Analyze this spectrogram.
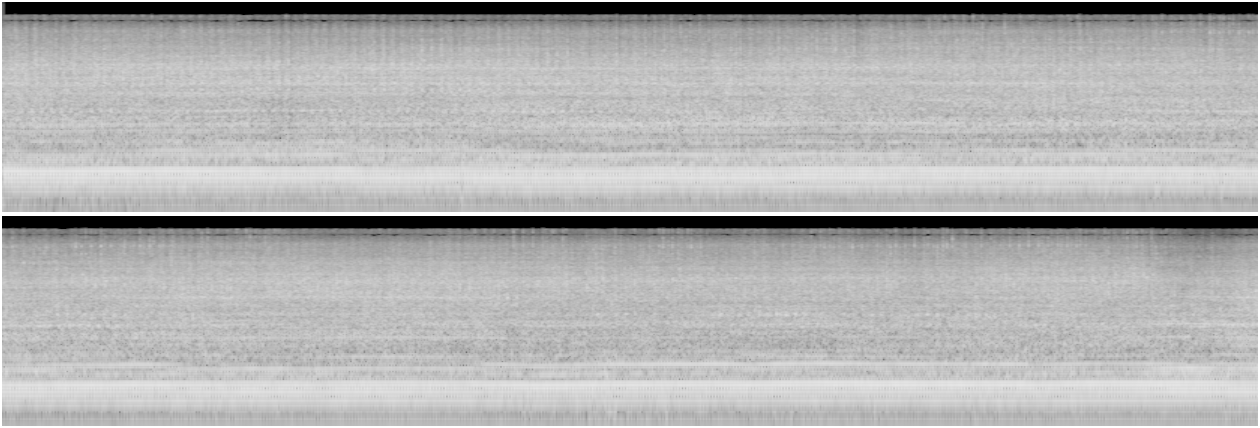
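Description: A small gas engine drones steadily up close.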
